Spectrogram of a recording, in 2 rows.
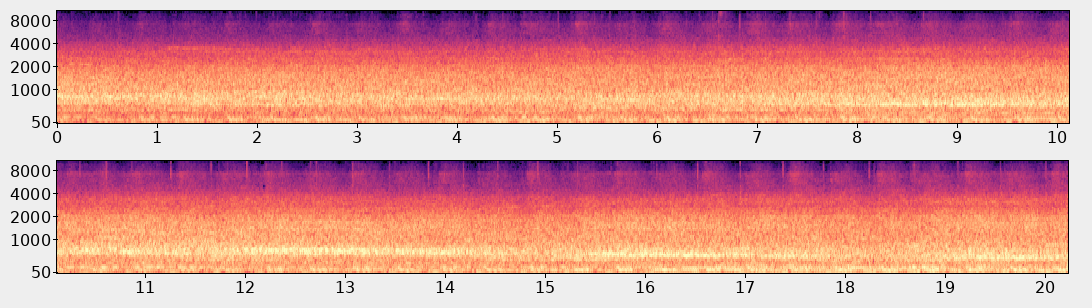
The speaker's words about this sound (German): Das letzte von 89, äh, nee, von 86 Toren von Erling Haaland in 89 BVB-Spielen. Ähm, da haben wir die äh, Minuten des Tores nochmal samt Jubel aufgenommen. Äh, also hört hier mal gerne rein.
